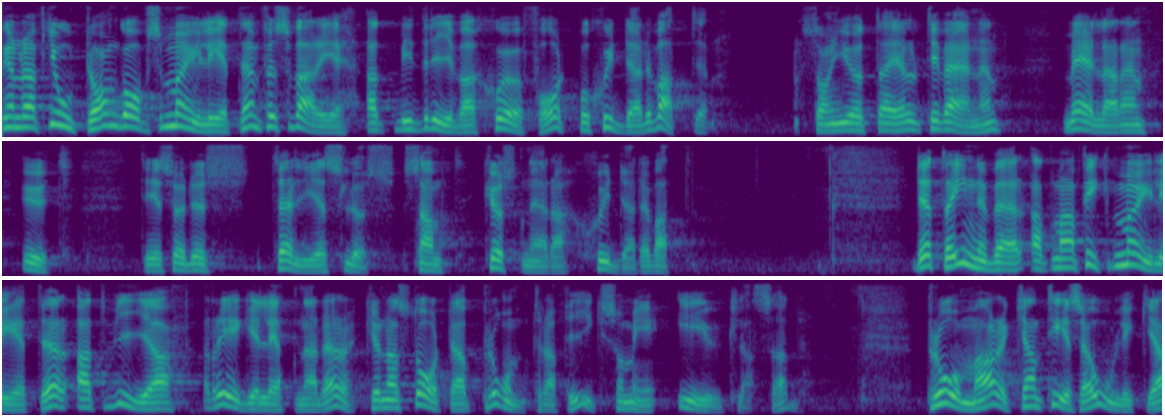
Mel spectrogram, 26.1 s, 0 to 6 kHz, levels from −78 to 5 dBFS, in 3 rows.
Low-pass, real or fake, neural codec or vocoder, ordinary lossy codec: 5.4 kHz; real; none; none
